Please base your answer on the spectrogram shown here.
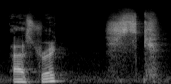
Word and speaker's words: asterisk: to get into this asterisk asterisk no asterisk asterisk boom okay risk asterisk that's two hours it's a good way to remember how to say it yeah yeah you're right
